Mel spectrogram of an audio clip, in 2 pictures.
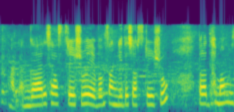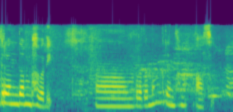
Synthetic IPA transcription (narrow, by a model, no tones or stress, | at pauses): ɐlɐŋɡaːɾɐʃaːst̪ɾeːʂueːʋɐmsɐŋɡiːt̪ɐʃaːst̪ɾeːʂupɾɐt̪ʰɐmɐmɡɾɐnd̪ʱɐmbʱɐʋɐt̪i | pɾɐt̪ʰɐmɐmɡɾɐnd̪ʱɐmaːsi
